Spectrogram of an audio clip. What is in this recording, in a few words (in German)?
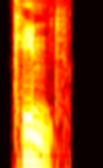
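"kind", German; klettres; tdeedu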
